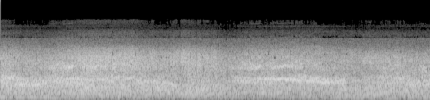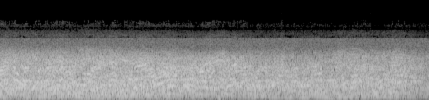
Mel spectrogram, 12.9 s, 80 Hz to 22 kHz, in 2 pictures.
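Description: A race car at the 1959 Indianapolis 500 cuts below the white line in the rough third turn and spins out on the dirt, with loud sustained engine roar and tire noise filling the whole stretch, no pause.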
